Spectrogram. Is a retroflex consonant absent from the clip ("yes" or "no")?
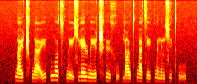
no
